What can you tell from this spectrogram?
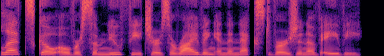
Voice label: Monologue; Avie

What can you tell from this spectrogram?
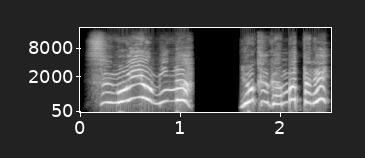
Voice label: Emo Praise

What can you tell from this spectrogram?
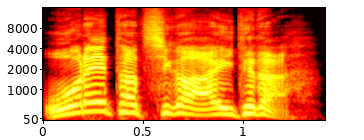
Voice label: Emo Warcry

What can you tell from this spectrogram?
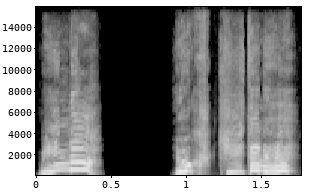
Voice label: Emo Question

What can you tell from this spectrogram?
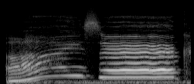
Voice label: Mom Vox; Isaac

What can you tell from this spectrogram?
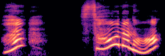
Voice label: Emo Surprise; Disney Star Smash; Android, iOS, Mobile

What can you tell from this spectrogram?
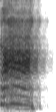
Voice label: Troll VO Pain; Skylanders Cloud Patrol; Arcade, iOS, Mobile

